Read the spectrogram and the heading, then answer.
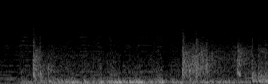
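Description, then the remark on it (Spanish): Gunfire, a few scattered sharp reports spaced irregularly over a constant low, rumbling background noise, with no voices present, heard while people queue to board the ship Wilhelm Gustloff. “Se oían disparos mientras hacíamos cola para subir.”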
